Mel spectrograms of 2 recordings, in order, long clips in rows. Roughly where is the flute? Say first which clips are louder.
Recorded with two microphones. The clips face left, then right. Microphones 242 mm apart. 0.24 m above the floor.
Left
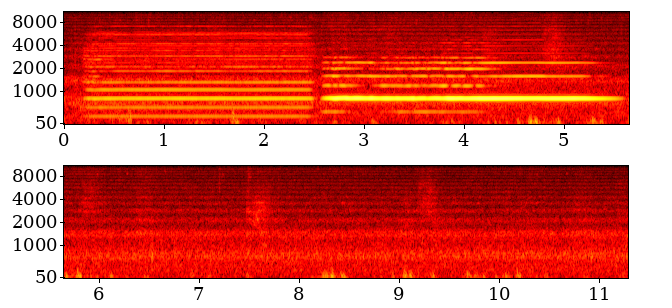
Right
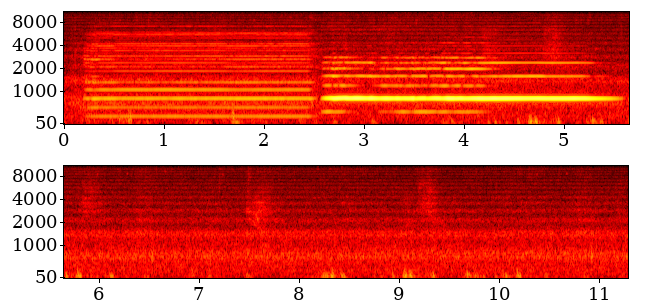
Right 2 dB; left.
